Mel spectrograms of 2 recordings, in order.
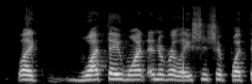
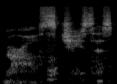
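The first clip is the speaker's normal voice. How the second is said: breathless hushed disbelief, slow; stunned murmur at the news; awed whisper; 17 dB quieter, slower than usual. Real, not acted. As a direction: whisper it like you can't believe it. Stunned reaction to five girls.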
